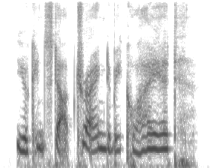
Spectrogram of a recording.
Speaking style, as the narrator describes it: Margaret said with a raspy voice

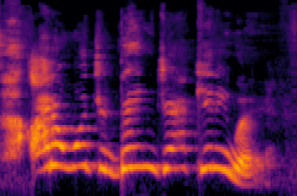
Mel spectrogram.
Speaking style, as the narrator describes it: the stranded man shouts

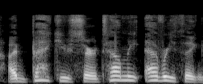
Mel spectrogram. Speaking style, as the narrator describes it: she cried

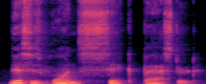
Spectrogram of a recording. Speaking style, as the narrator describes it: she muttered

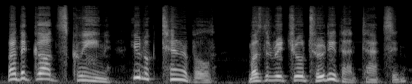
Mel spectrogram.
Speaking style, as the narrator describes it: exclaimed Baal Shati, captain of the Royal Guard, worriedly

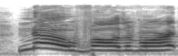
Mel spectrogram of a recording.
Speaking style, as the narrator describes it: I shouted back

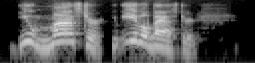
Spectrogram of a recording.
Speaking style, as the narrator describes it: Wick screamed

